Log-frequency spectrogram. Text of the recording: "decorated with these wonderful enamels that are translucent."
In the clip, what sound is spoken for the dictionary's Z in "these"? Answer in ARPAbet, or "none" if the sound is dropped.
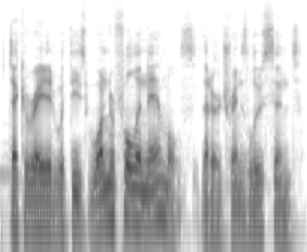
Z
